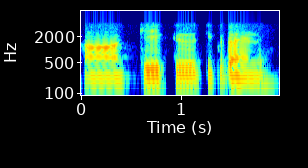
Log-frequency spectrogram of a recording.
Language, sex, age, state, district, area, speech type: Telugu, male, 18-30, Andhra Pradesh, Anantapur, urban, conversation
